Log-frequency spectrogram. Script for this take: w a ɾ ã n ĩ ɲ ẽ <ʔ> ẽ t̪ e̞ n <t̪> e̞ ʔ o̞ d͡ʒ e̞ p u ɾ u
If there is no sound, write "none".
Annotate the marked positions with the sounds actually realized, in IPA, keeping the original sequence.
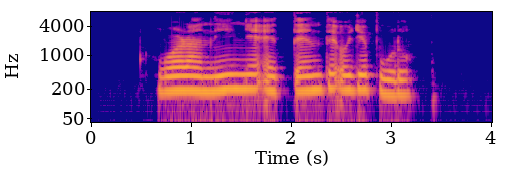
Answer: ʔ, t̪

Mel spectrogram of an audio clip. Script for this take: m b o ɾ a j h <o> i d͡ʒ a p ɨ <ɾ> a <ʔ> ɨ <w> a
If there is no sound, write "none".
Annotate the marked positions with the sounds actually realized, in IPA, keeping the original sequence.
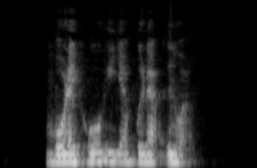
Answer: u, ɾ, ʔ, ʋ

